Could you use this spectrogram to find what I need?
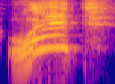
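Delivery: very high squeal of disbelief; incredulous. Acted. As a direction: squeak it in comic shock. Reacts to offensive remark.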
